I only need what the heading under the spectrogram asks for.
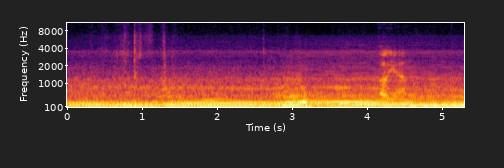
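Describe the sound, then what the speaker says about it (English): A BMW M3 engine revs up as the automatic gearbox downshifts through the paddles in eco mode, a steady loud drone rising and falling with speech over it. "This has a really nice downshift too."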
